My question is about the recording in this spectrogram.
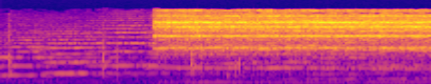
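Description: Electric doorbell ringing with a loud, bright buzz, starting about three-quarters of a second in and lasting about a second and a half, over soft background music.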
